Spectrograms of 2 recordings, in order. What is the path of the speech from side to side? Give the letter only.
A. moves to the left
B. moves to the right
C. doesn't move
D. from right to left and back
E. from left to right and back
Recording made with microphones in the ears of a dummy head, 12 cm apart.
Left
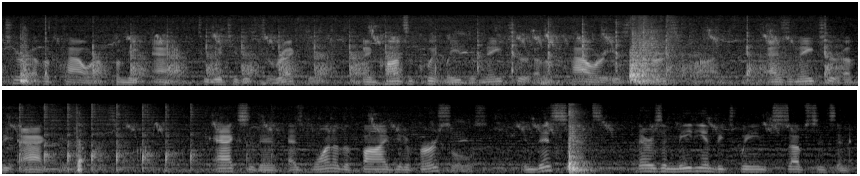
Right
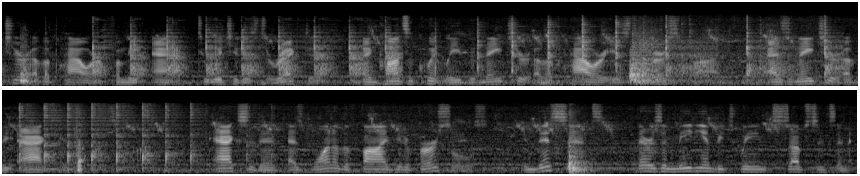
C.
